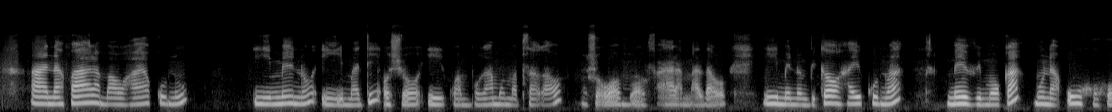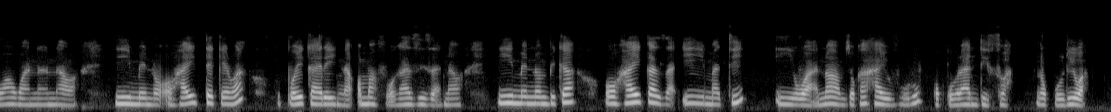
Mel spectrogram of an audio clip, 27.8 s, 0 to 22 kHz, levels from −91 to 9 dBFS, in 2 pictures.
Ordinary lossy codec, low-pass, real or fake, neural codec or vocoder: Opus, 24 kbps; 7.2 kHz; real; none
